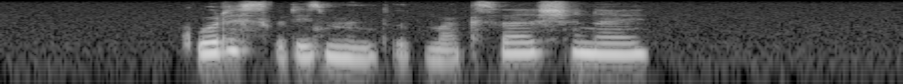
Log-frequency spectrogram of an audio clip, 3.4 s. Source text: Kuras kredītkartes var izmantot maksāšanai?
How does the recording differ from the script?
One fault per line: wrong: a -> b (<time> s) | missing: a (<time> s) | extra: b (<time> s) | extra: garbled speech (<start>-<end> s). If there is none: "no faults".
missing: kredītkartes (1.0 s)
